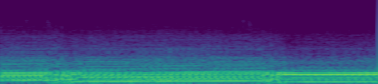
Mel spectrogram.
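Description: Steady engine drone of a Lamborghini Huracan Tecnica cruising on the road, heard from inside the cabin as a smooth, constant hum with a slight shift in pitch partway through.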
